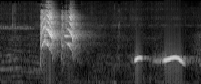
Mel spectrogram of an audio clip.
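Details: Indian ringneck parakeet giving two harsh, broad squawks in quick succession, followed after a pause by a short clear whistled note and a longer, gently wavering whistle.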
